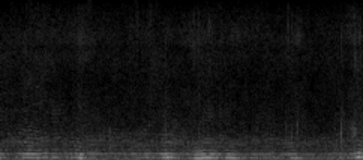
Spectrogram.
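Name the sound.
honeybees buzzing at an open hive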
